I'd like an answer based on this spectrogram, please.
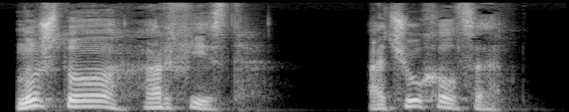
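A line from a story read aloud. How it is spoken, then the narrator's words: Gentle inquiry. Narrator (Russian): ласково поинтересовался Сергей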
